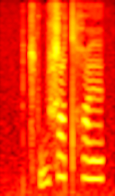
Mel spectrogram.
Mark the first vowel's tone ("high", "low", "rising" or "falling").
rising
